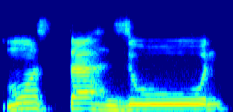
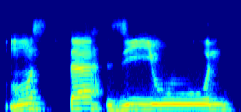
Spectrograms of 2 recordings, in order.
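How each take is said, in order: First: The glottal sound is dropped entirely. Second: A y sound replaces the glottal sound. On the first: "buangkan Hamzah" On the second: "tukarkan Hamzah menjadi huruf Ya"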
